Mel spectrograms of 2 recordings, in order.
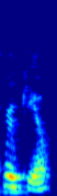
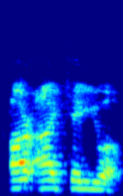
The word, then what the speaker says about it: Rikuo: Well, and I love it because it's Rukio. No, Rikyo. Rikuo. I thought it was RU. Not according to our subs, because I wrote down his spelling. Huh. Oh yeah. Rikuo. I've been mispronouncing it.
